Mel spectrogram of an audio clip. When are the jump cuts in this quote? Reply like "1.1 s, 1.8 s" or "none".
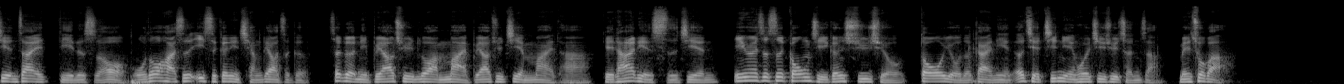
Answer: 3.2 s, 6.0 s, 7.3 s, 11.7 s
